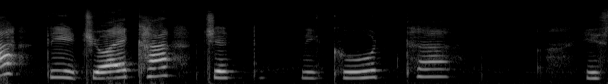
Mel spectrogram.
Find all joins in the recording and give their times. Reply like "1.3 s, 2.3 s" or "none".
none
